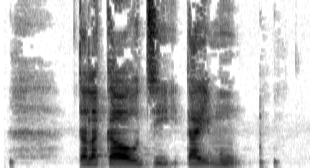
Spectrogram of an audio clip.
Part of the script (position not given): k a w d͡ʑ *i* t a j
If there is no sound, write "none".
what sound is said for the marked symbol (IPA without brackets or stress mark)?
i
